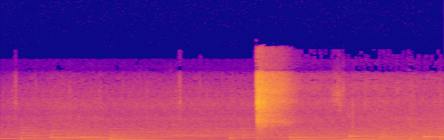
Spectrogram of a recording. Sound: sound of Bus Engine

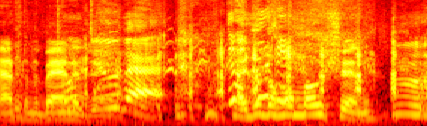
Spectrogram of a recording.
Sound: laughing

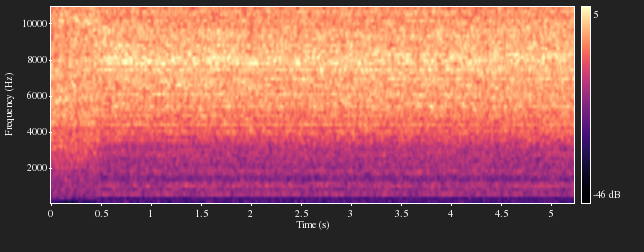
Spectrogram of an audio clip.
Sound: vacuum cleaner whirring

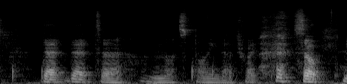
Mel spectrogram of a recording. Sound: laughs

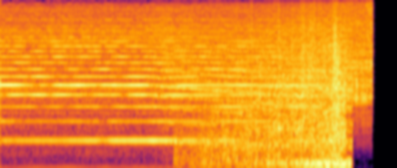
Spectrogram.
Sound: crashing

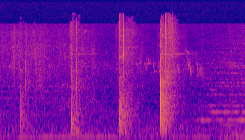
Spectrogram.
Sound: footsteps approaching

